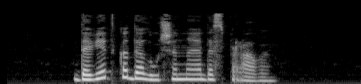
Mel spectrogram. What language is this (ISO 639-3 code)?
bel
